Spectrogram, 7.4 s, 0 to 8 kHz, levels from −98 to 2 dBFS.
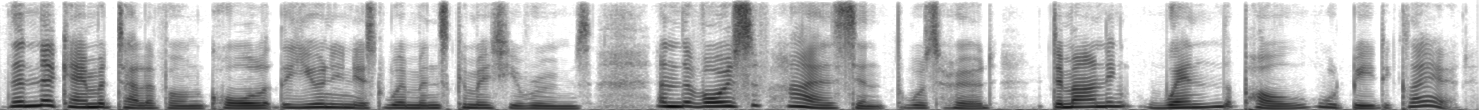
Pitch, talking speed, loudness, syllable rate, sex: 220 Hz, 210 wpm, -17 LUFS, 6.2 syllables/s, female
